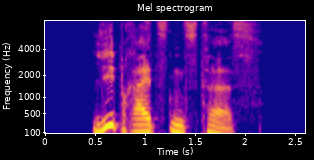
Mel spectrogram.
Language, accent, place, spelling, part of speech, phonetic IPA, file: German, Germany, Berlin, liebreizendstes, adjective, [ˈliːpˌʁaɪ̯t͡sn̩t͡stəs], De-liebreizendstes.ogg
- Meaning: strong/mixed nominative/accusative neuter singular superlative degree of liebreizend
